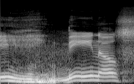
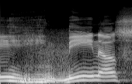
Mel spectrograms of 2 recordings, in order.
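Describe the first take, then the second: The two takes are said the same way.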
